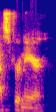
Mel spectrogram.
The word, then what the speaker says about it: Astroneer: Yeah, Astroneer.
